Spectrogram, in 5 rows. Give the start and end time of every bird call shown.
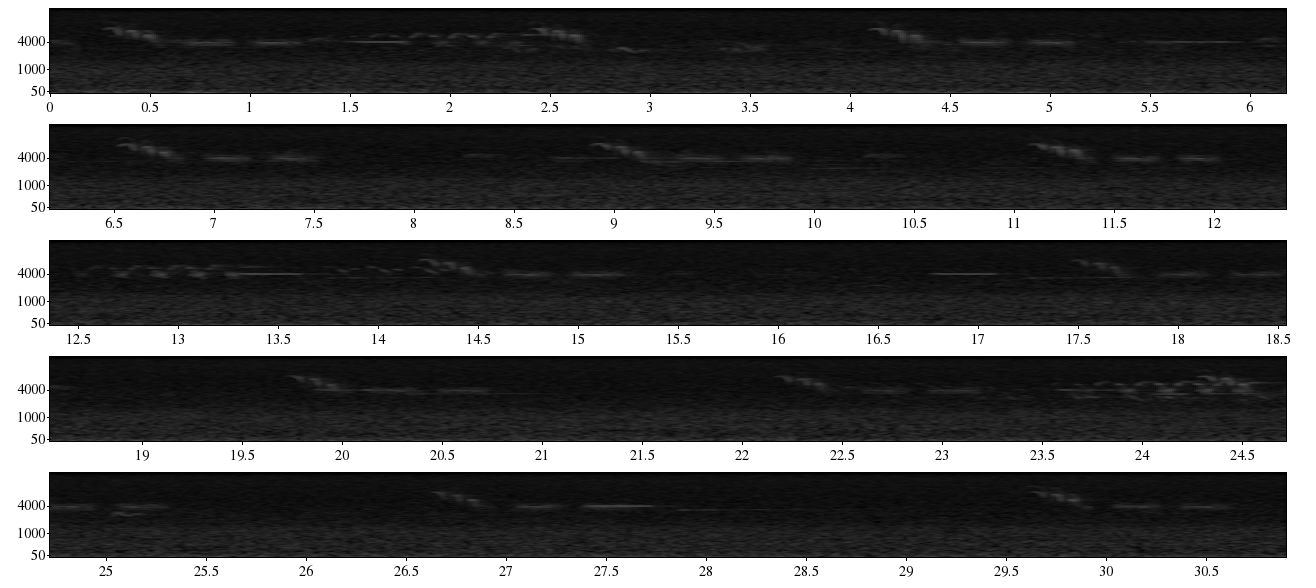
[0.00, 1.40] Mountain Chickadee (Poecile gambeli)
[1.10, 2.80] MacGillivray's Warbler (Geothlypis tolmiei)
[2.10, 4.10] Western Tanager (Piranga ludoviciana)
[2.20, 10.20] Mountain Chickadee (Poecile gambeli)
[5.60, 6.30] Dusky Flycatcher (Empidonax oberholseri)
[7.70, 8.70] Dusky Flycatcher (Empidonax oberholseri)
[9.60, 12.60] Red-breasted Nuthatch (Sitta canadensis)
[10.80, 12.10] Mountain Chickadee (Poecile gambeli)
[12.10, 13.80] MacGillivray's Warbler (Geothlypis tolmiei)
[13.30, 15.40] Mountain Chickadee (Poecile gambeli)
[16.30, 18.80] Mountain Chickadee (Poecile gambeli)
[19.40, 23.40] Mountain Chickadee (Poecile gambeli)
[22.40, 25.80] Western Tanager (Piranga ludoviciana)
[23.30, 25.10] MacGillivray's Warbler (Geothlypis tolmiei)
[23.80, 25.70] Mountain Chickadee (Poecile gambeli)
[26.30, 28.60] Mountain Chickadee (Poecile gambeli)
[29.50, 30.90] Mountain Chickadee (Poecile gambeli)

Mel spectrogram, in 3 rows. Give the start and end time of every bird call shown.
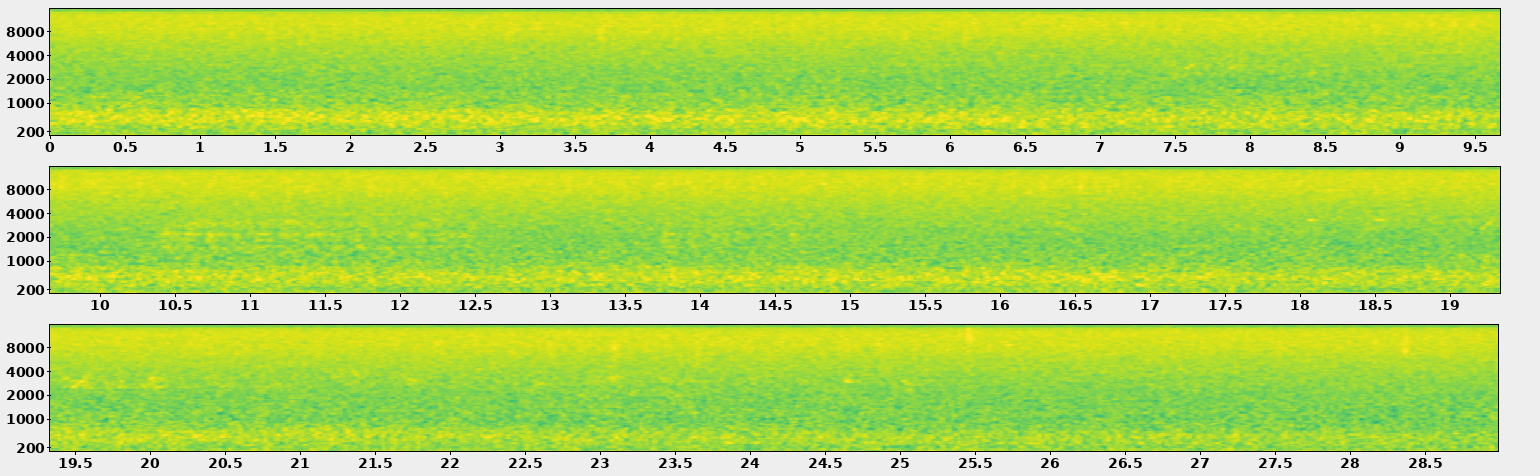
[9.64, 13.35] Steller's Jay (Cyanocitta stelleri)
[17.34, 25.45] Black-headed Grosbeak (Pheucticus melanocephalus)

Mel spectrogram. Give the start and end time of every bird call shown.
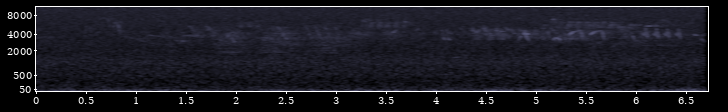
[1.26, 3.96] Steller's Jay (Cyanocitta stelleri)
[2.66, 4.76] Mountain Chickadee (Poecile gambeli)
[3.86, 6.72] Green-tailed Towhee (Pipilo chlorurus)

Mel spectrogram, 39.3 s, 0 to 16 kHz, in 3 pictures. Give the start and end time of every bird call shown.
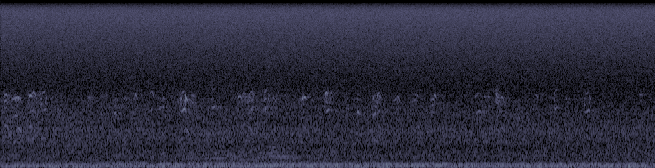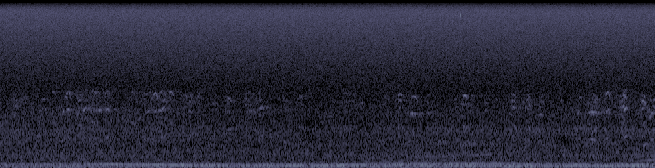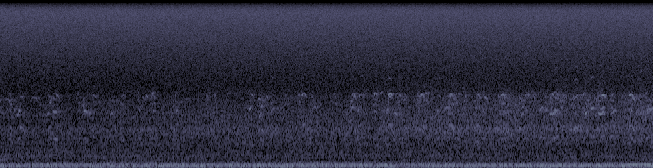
[0.00, 39.26] Canada Goose (Branta canadensis)

